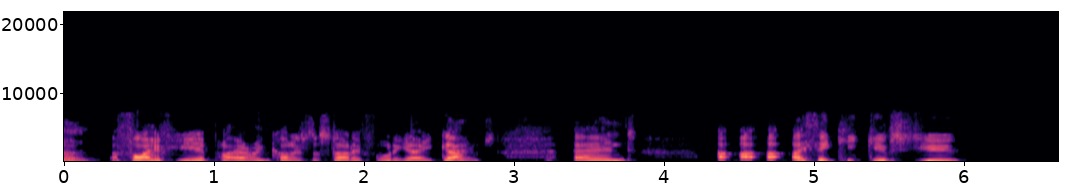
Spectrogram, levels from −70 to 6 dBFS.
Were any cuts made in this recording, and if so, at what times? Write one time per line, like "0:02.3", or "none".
none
